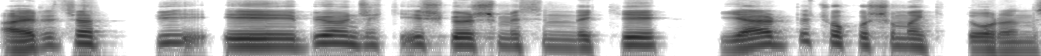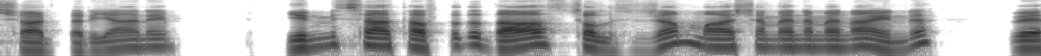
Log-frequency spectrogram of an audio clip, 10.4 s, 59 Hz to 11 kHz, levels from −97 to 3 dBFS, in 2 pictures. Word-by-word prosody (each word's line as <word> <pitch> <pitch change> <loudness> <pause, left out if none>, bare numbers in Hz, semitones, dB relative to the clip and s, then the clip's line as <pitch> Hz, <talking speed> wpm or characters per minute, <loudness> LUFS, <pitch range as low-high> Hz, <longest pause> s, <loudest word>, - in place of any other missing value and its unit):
Ayrıca 165 - +3 0.3
bir 210 +1 -7
eee, 150 -1 +4
bir 200 - +1
önceki 180 -4 -1
iş 180 -1 -4
görüşmesindeki 155 0 0 0.3
yer 170 +8 +4
de 245 - -7
çok 195 -6 -4
hoşuma 165 -2 -2
gitti. 140 -3 -11
Oranın 110 -2 -2
şartları. 110 -1 -2
Yani, 140 +5 -3 0.6
20 135 +7 -1
saat 165 -3 +3
haftada 150 +4 0
daha 125 0 +7
az 180 - -3
çalışacağım, 125 - -1
maaş 145 -5 0
hemen 145 -1 -1
hemen 140 0 -1
aynı 155 - +1 0.4
ve 130 0 +5
150 Hz, 150 wpm, -23 LUFS, 135-170 Hz, 0.6 s, daha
